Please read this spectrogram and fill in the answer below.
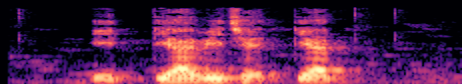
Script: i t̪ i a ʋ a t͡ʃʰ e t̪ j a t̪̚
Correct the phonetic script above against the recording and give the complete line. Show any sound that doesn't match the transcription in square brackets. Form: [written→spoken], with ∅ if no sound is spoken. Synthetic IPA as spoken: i t̪ [i→j] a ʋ [a→i] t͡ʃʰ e t̪ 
